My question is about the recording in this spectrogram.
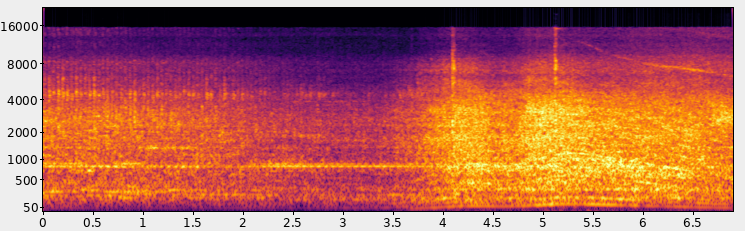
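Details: Engine runs steadily after a PCM power relay problem was found, revs swell briefly around halfway and settle, no stumble or misfire; running normally.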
